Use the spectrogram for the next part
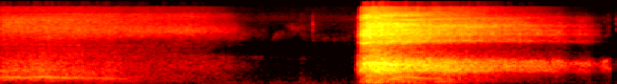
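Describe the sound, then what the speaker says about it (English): Two forceful breaths through the nose during a yoga breathing exercise: a softer, longer exhale fading out, a brief silence, then a sharp, loud blast of air that trails off over about two seconds. "we're going to inhale. Strong exhale"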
